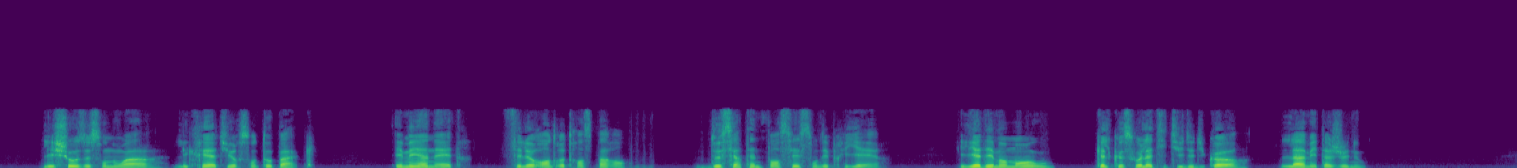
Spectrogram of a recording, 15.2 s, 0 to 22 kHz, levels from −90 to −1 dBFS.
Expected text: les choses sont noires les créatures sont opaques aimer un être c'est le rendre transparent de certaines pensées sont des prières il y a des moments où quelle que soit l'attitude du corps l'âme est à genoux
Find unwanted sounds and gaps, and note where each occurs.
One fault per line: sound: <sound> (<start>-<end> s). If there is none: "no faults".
no faults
